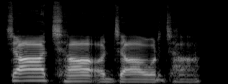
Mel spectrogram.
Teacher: ये हमारे चार वर्ण स्पर्श संघर्षी व्यंजन कहे जाते हैं।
